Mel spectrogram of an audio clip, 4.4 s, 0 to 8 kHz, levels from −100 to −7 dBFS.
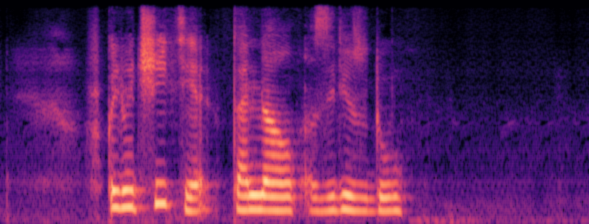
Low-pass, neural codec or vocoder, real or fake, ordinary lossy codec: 7.2 kHz; codec, 16 kHz, 1 kbps, FunCodec, trained on LibriTTS, 50 frames a second; fake; none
